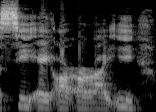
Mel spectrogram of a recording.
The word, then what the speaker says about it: Kerry: a way back when is Carrie with a c-a-r-r-i-e but actually my mother because she's Scottish said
